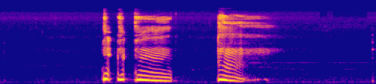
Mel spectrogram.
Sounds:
Throat clearing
